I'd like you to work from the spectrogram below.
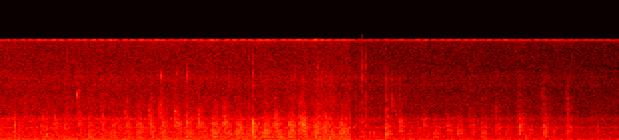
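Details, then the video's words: Soft Coated Wheaten Terrier at a puppy birth: fast, steady panting of about four breaths a second, with breathy bursts that grow quieter after the midpoint and continue softly to the end. "Soft Coated Wheaten Terrier Puppy Birth"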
